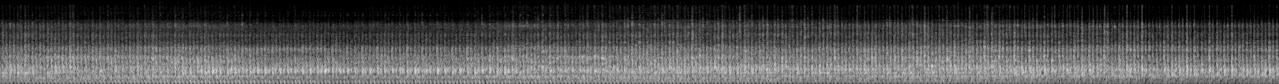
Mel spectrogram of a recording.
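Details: 2011 Volvo V70 1.6d TDCi/HDi diesel: a sharp, regular knock ticks steadily over a lumpy idle. The 2nd injector from the right was flooded with engine oil from a leaking copper washer. Replacing the washer stopped the knock.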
